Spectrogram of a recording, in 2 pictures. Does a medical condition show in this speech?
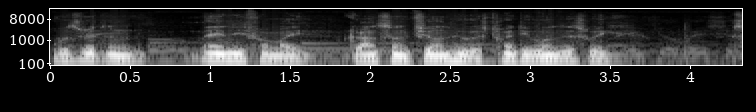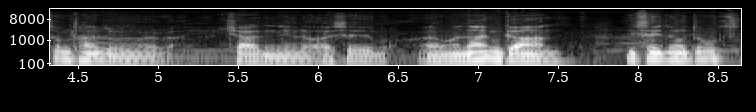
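Yes: Parkinson's disease; diagnosed about 10 years ago, progressive, expected to worsen; aches and pains, various tremors, fingertip trouble with buttons, hallucinations, hard first morning hour needing dopamine.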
